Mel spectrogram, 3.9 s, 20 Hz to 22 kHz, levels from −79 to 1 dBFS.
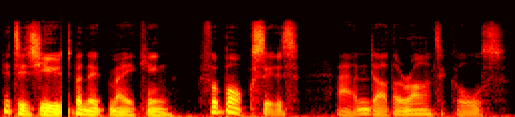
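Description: At 0.46 s a short glitch cuts into the speech, lasting until about 0.55 s. That is damaged data in a compressed stream: a run of corrupted or missing bytes left the decoder unable to read those frames, so it lost its place and resumed only once it found the next valid frame header.

At 2.00 s the whole signal drops abruptly by about 6 dB and stays quieter through to the end. The speech and the background noise fall together in a single step, with no fade between the two levels. This is a sudden gain jump, likely caused by a digital gain change applied from one sample to the next without any ramp, such as a level setting switched instantly or a one-bit shift halving the amplitude.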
